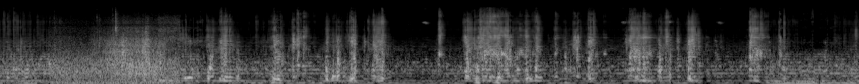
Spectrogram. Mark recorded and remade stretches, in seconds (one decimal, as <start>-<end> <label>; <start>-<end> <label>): 0.0-0.5 remade; 0.5-1.8 recorded; 1.8-8.6 remade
